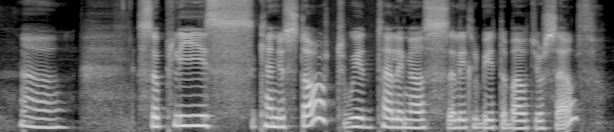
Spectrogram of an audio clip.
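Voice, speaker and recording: At a very slow pace, a woman speaks with a medium pitch and fairly even intonation. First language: Swedish. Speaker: film festival founder. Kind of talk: interview. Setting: video call.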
